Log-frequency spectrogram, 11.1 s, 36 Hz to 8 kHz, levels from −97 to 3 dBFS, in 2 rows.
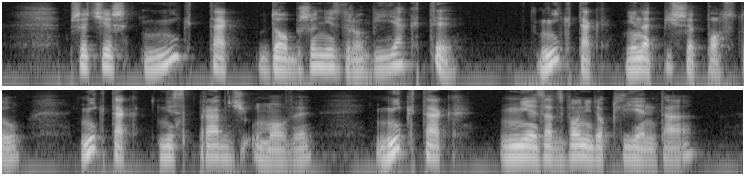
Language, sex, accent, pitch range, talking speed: Polish, male, native, 105-125 Hz, 130 wpm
